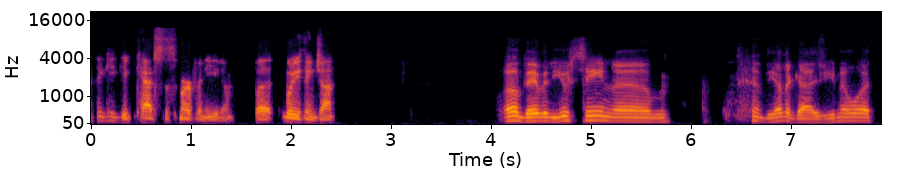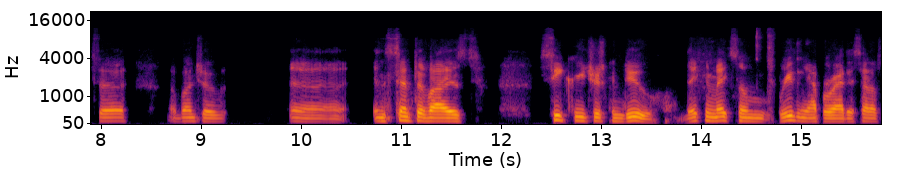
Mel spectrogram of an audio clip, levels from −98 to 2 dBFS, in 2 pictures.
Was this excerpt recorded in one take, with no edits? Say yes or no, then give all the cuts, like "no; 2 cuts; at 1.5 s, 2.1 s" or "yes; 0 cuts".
yes; 0 cuts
